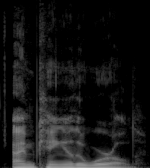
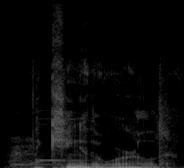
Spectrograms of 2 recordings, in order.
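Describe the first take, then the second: First: It is said plainly, without special emotion. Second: It is said with melodramatic soap opera emotion.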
